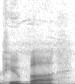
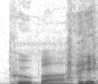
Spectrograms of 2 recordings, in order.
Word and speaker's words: Puppa: and both of them had clips of Darren Puppa taking a puck off the glove. – You're saying it wrong. – Puppa.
